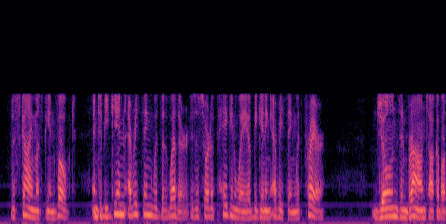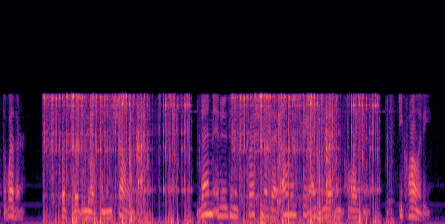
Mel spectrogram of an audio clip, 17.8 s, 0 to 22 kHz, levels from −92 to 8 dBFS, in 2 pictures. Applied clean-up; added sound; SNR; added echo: none; Coin (dropping); -1 dB; none.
